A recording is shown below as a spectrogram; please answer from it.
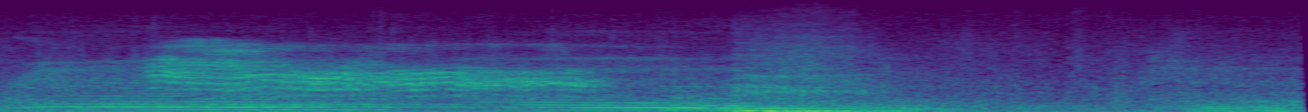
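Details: African elephant in Kruger National Park, South Africa. A deep, harmonic, roaring rumble holds with a higher tonal band for about three seconds, then swells into a louder burst near the fourth second.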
